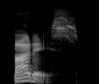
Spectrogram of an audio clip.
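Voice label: "pares", Spanish; mekanta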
